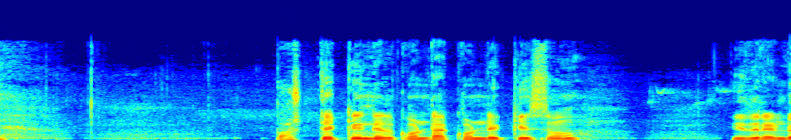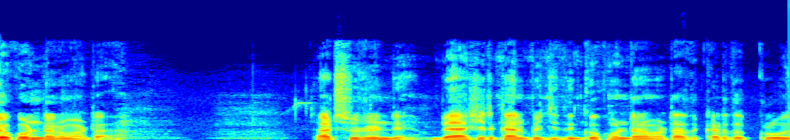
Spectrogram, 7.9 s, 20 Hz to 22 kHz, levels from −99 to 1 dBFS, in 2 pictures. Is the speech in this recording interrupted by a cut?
no; 0 cuts

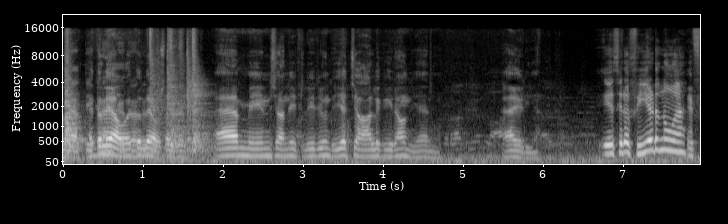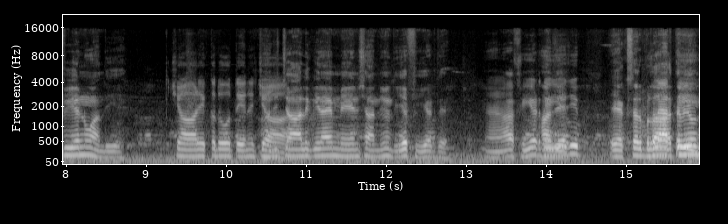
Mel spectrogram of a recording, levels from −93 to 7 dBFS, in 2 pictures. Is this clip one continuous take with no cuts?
yes; 0 cuts

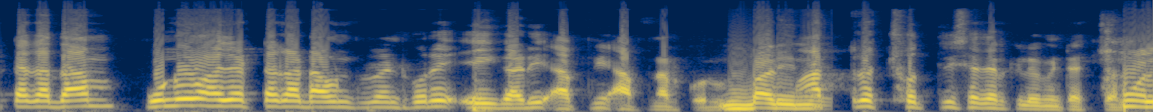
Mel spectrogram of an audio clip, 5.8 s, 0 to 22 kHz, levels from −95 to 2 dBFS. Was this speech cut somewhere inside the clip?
yes; 1 cut; at 4.1 s

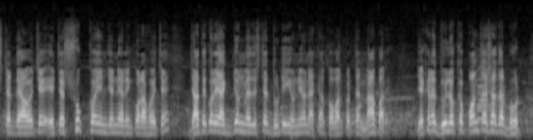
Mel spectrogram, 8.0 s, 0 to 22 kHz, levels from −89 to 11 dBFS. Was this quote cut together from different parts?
no; 0 cuts

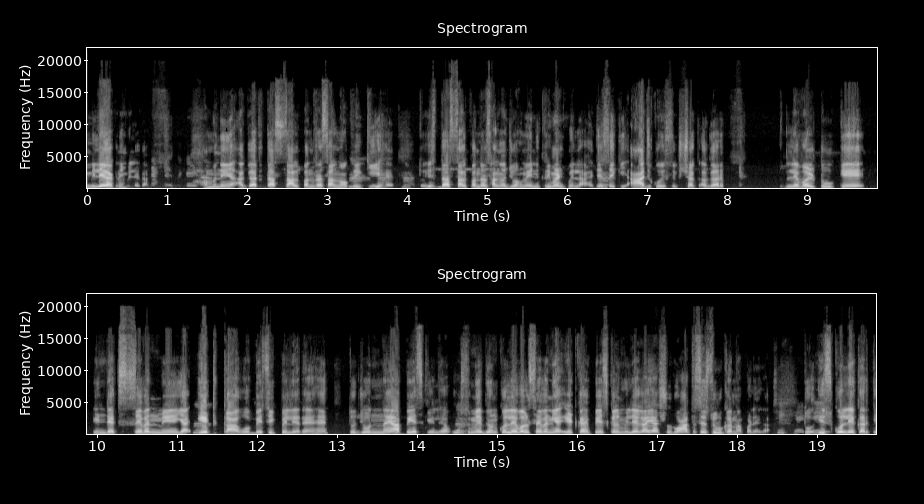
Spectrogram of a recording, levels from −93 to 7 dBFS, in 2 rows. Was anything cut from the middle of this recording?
no; 0 cuts

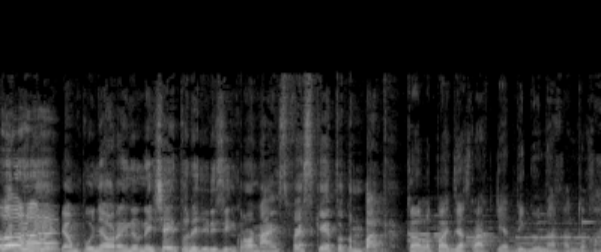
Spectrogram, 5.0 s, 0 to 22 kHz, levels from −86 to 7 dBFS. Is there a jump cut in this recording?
yes; 1 cut; at 3.4 s

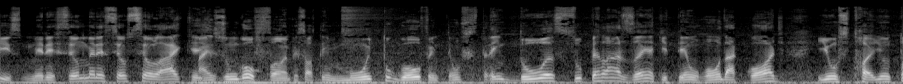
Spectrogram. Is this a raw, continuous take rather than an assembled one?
no; 2 cuts; at 1.9 s, 4.8 s

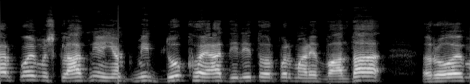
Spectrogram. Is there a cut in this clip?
yes; 1 cut; at 1.2 s

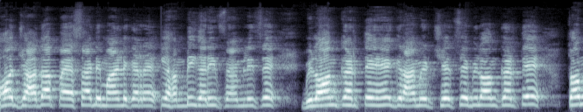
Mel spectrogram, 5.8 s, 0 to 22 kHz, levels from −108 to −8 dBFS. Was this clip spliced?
yes; 1 cut; at 1.6 s

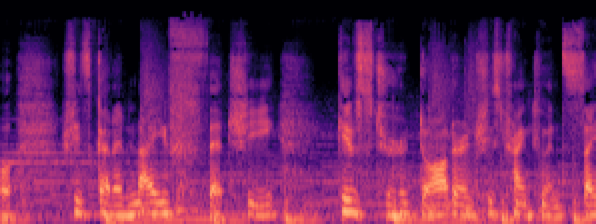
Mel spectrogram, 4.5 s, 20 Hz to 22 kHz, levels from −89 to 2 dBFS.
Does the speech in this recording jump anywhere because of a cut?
no; 0 cuts

